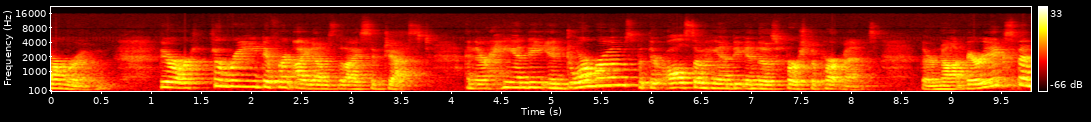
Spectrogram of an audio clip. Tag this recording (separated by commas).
Speech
